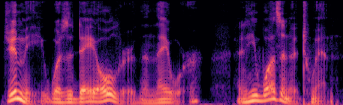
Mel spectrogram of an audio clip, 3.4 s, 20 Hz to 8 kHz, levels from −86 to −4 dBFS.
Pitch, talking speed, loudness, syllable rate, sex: 120 Hz, 225 wpm, -20 LUFS, 5.6 syllables/s, male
